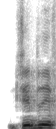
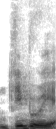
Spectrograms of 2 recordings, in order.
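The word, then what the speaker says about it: Ghibli: can really appeal to jibli fans or gibber as we found out is actually meant to be pronounced or gibber while also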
